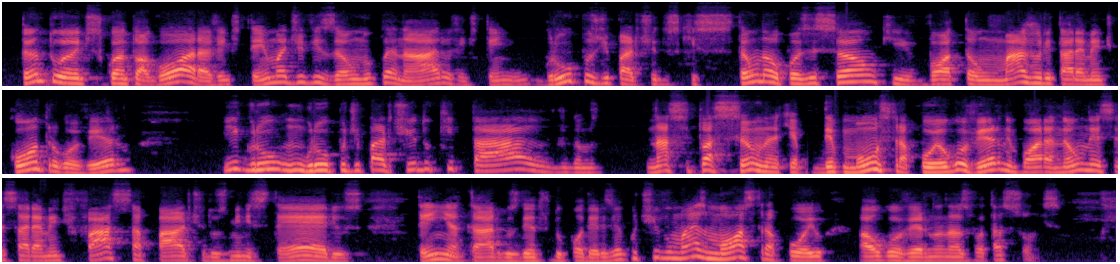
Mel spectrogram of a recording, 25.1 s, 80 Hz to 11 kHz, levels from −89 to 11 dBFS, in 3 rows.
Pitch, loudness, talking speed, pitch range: 150 Hz, -19 LUFS, 155 wpm, 125-190 Hz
